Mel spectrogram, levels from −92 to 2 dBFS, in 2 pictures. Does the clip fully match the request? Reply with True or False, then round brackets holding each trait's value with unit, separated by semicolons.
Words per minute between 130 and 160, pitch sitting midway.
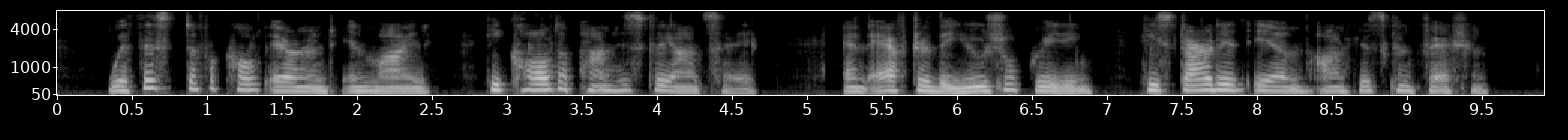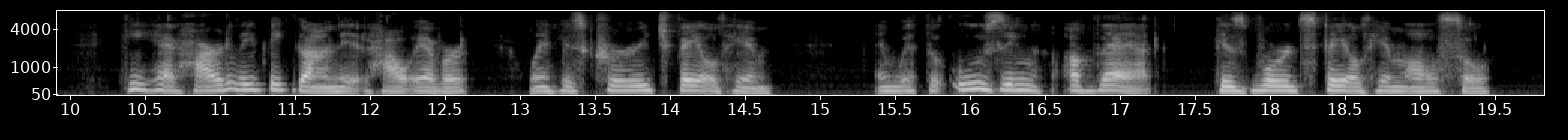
True (135 wpm; 170 Hz)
